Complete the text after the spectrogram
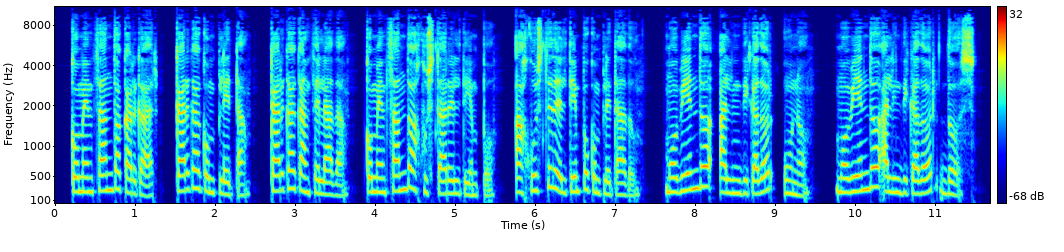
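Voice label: Spanish EU, female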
